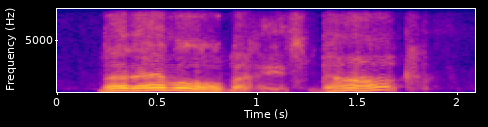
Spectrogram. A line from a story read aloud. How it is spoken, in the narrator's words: cried a ringing voice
